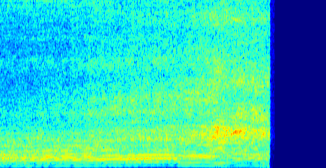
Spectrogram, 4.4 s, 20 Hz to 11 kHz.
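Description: Handmade mini motorcycle with a 250 cc four-cylinder engine, running at high, steady revs while riding. The pitch rises a little, then drops about two and a half seconds in, and the sound cuts off suddenly shortly before the end.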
